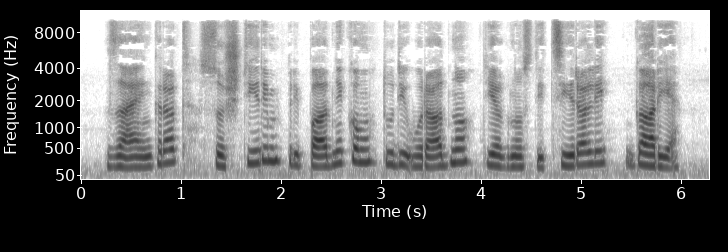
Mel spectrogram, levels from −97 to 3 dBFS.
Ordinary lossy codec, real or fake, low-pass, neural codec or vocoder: MP3, 48 kbps; fake; 9.9 kHz; vocoder, 22.05 kHz, 80 mel bands, WaveNeXt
